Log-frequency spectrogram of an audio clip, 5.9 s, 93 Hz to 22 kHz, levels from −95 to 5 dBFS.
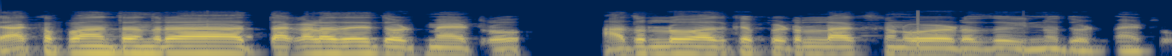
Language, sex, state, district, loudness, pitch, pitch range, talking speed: Kannada, male, Karnataka, Chamarajanagar, -15 LUFS, 125 Hz, 115-130 Hz, 155 wpm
